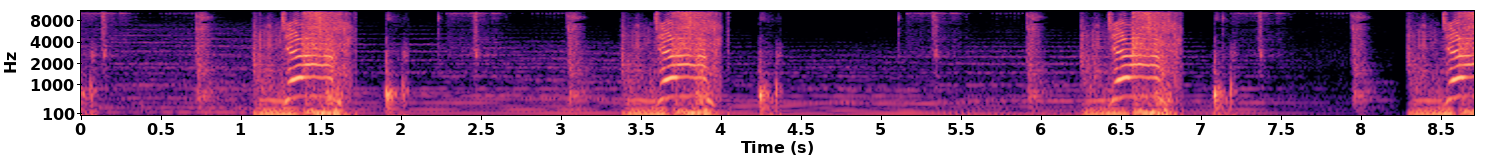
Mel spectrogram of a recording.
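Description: Video game arrows thud into a wall, three loud thwacking impacts landing a few seconds apart, with smaller clicks in between over a steady electronic background hum.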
